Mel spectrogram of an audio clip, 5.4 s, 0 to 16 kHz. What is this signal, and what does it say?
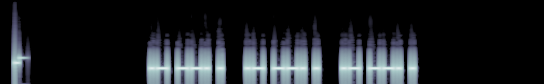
Morse code, heard as a keyed tone, about 34 wpm, 700 Hz. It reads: AGE AGE AGE
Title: Top 500 Words Repeated 35wpm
